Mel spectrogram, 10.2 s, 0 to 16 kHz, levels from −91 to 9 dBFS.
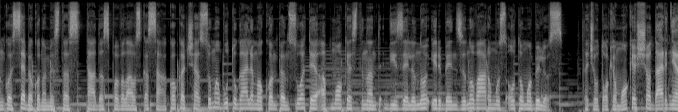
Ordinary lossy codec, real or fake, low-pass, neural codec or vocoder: AAC, 96 kbps; real; 14.4 kHz; none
